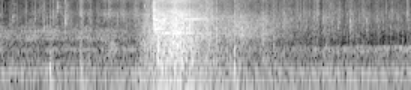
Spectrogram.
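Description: Flames burst and roar briefly.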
